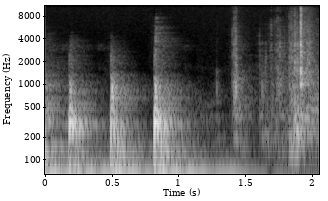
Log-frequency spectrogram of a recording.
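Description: Three firm, hollow knocks on the door of a house in quick, even succession, fairly loud, followed by a few softer shuffling sounds.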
